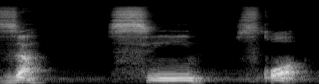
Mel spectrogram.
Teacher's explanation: इन 3 हरूफ को सीटी की आवाज़ से अदा करते हैं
